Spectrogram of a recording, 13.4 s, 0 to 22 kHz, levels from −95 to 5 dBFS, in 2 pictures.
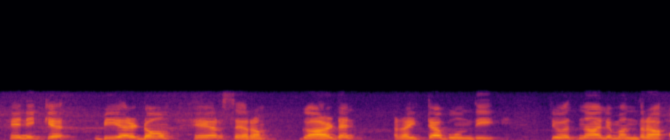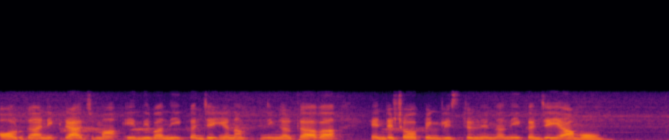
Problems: constant background noise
